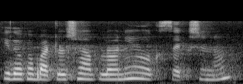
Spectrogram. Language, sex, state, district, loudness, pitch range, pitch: Telugu, female, Telangana, Hyderabad, -16 LUFS, 235-255 Hz, 240 Hz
